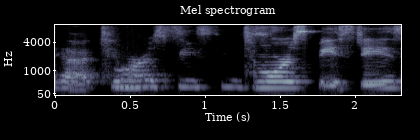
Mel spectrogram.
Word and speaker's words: Timorous Beasties: Timorous Beasties.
